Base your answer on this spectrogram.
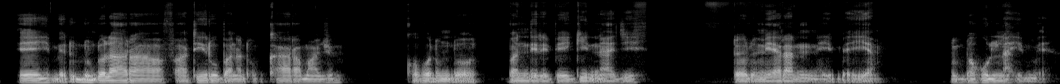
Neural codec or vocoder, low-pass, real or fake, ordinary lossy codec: none; none; real; none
